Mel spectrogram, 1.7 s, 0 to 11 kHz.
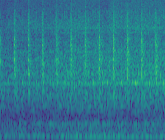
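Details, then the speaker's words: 2002 Jeep Grand Cherokee Laredo idling a little smoky with a sharp, even click-click tick over the rumble, cause not yet figured out; the owner also mentions a knock to fix and a vacuum hose he thinks is missing a part. "ittle smoky there and hear that click click click click click i gotta fix that gotta figure that out"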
